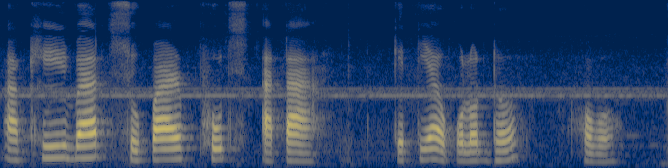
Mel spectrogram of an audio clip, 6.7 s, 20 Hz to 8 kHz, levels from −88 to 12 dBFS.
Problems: constant background noise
